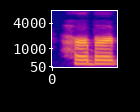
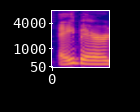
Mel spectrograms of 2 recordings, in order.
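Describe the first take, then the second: First: It starts with an H and has an R. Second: It starts with a vowel, like 'a bear'. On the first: This is how most people say it. The speaker calls it wrong. "everybody pronounces it Herbert" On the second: This is how the family says it. The speaker calls it right. "it is pronounced a bear"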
